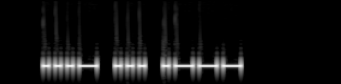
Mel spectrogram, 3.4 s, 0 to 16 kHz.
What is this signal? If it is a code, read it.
Morse code, heard as a keyed tone, about 20 wpm, 700 Hz. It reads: VSJ
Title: USA Call Sign Postfixes - 3 Letters 20wpm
